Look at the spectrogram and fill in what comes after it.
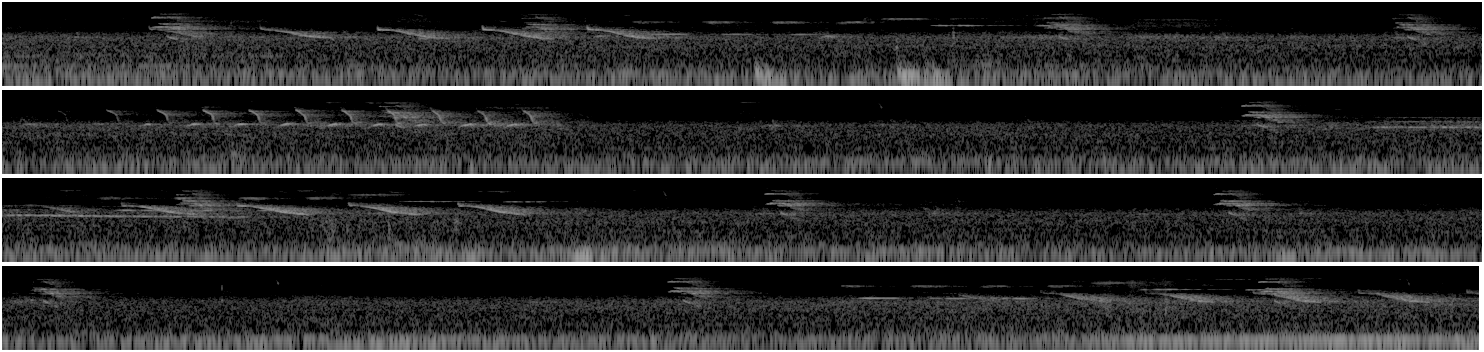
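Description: Songbirds singing: series of quick descending whistled notes and fast runs of repeated chirps come every few seconds over a steady low background rumble. A couple of soft low thumps, the louder about four seconds in.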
